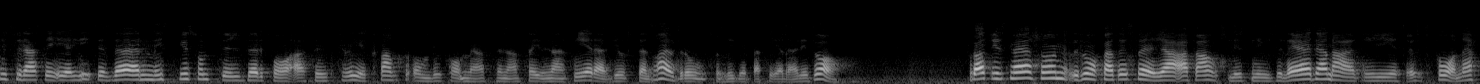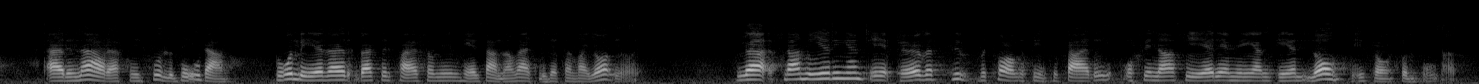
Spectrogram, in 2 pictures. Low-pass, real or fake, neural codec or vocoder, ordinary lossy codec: 7.2 kHz; fake; codec, 16 kHz, 1 kbps, FunCodec, trained on LibriTTS, 50 frames a second; none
